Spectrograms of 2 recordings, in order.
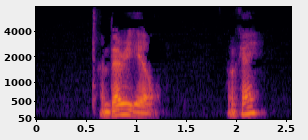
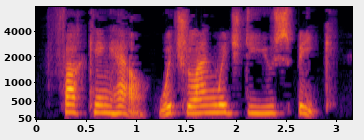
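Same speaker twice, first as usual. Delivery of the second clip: exasperated outburst; 6 semitones higher, 3 dB louder, slower than usual. Real, not acted. Exasperated rant at people.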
